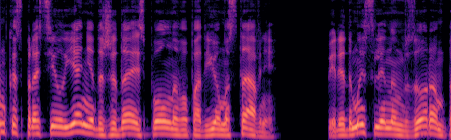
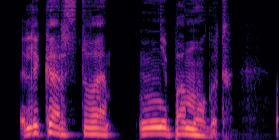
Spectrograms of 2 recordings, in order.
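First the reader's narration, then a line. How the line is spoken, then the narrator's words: Strained, forced out. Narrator (Russian): выдавил сиделец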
